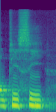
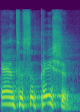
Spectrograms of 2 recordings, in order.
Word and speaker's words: anticipation: Ça s'écrit exactement de la même façon, mais se prononce différemment. Anticipation. Comment prononce-t-on ça? Anticipation.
